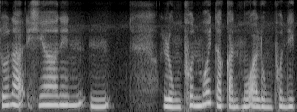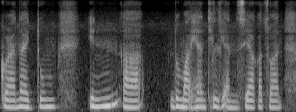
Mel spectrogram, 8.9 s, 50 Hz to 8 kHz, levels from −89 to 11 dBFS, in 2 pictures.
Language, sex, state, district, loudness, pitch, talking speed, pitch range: Mizo, female, Mizoram, Aizawl, -19 LUFS, 200 Hz, 160 wpm, 190-235 Hz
